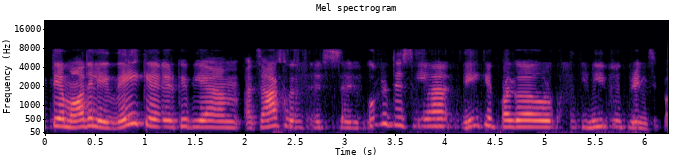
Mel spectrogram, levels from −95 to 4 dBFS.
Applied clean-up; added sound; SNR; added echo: neural mask model DeepFilterNet 3.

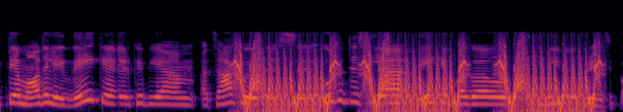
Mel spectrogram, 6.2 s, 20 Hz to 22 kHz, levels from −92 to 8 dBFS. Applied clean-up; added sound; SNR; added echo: none; Scratching (performance technique); -4 dB; none.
